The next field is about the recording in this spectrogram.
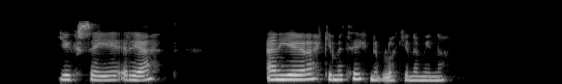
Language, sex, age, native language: Icelandic, female, 30-39, Icelandic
